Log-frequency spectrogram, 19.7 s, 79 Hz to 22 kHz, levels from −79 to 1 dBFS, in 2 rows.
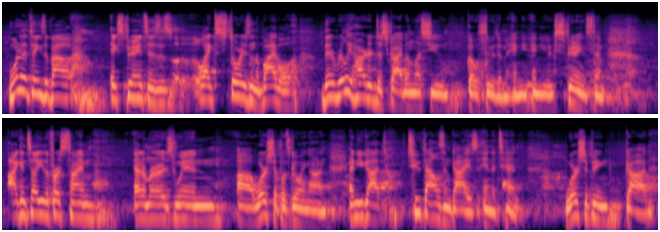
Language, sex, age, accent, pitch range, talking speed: English, male, 30-49, American, 125-185 Hz, 160 wpm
